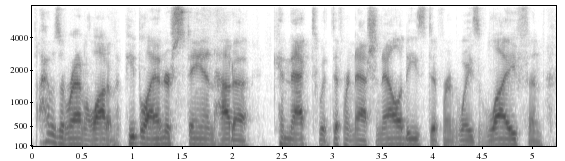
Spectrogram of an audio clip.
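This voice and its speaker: A man's voice: medium pitch, quick pace. Laid-back podcast host man. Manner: relaxed, agreeable, says "bro" and "like". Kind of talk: casual podcast chat.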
